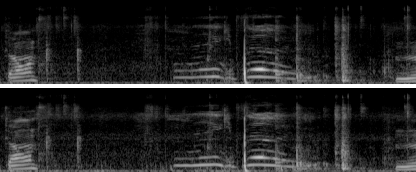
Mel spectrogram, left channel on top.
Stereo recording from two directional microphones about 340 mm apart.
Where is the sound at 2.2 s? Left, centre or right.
Centre.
